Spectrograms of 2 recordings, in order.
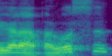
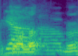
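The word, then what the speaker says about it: Galápagos: Il problema è che quando Quando arrivi, arrivi per entrare, nel senso all'aeroporto delle Galapagos, dell'isola di Santa Cruz, ma l'altra era uguale, lì paghi $200 solo per entrare al parco, ogni persona.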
